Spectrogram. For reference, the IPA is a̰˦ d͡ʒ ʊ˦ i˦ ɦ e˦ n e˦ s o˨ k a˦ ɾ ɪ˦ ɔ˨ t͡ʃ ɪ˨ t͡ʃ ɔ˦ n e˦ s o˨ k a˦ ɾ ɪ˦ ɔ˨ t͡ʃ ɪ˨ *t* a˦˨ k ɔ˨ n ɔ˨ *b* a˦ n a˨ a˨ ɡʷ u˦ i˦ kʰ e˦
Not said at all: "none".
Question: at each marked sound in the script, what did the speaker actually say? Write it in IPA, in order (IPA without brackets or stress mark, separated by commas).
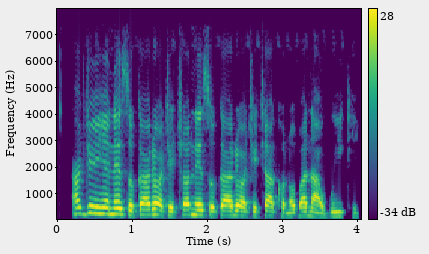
t͡ʃ, b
